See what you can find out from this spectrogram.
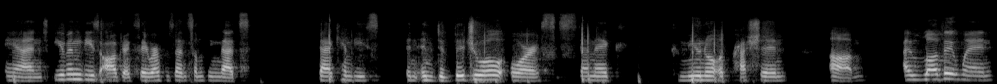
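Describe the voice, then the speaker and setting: A woman's voice: medium pitch, low-quality recording. Young woman, from Turkey, artist, earnest, lots of ums, video call audio. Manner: frequent ums, thoughtful and earnest. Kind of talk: casual talk about her artwork. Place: home room on a video call.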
